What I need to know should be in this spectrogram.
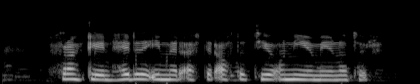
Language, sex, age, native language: Icelandic, female, 14, Icelandic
